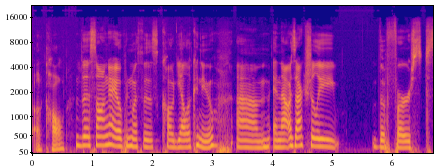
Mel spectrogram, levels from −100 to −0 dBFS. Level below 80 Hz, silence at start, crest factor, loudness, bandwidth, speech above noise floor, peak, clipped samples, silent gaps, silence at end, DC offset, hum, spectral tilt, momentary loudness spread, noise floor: -40 dBFS; 0.05 s; 18 dB; -22 LUFS; 16 kHz; 32 dB; -6 dBFS; under 0.1%; none; 0 s; under 0.1%; none; -5 dB/octave; 7 LU; -54 dBFS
